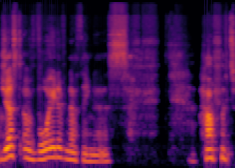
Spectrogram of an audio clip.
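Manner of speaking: solemn reading with stifled laughter underneath. Reading dramatic verse lines aloud, holding back a laugh. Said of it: "I'm trying not to laugh".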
